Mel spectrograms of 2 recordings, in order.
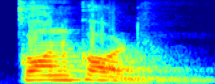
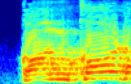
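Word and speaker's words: concord: ठीक है, कॉनकॉर्ड। अंग वाला कॉनकॉर्ड। ठीक है दोस्तों, कॉनकॉर्ड होगा, कनकर्ड नहीं होगा।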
